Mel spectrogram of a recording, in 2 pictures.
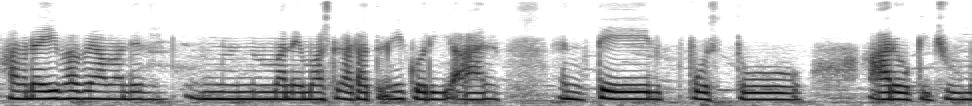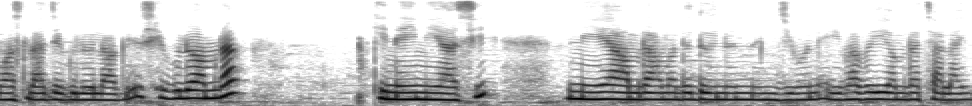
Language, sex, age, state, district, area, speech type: Bengali, female, 45-60, West Bengal, South 24 Parganas, rural, spontaneous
